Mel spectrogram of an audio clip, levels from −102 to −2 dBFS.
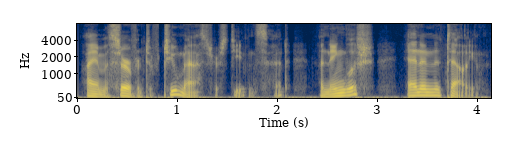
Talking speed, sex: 205 wpm, male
